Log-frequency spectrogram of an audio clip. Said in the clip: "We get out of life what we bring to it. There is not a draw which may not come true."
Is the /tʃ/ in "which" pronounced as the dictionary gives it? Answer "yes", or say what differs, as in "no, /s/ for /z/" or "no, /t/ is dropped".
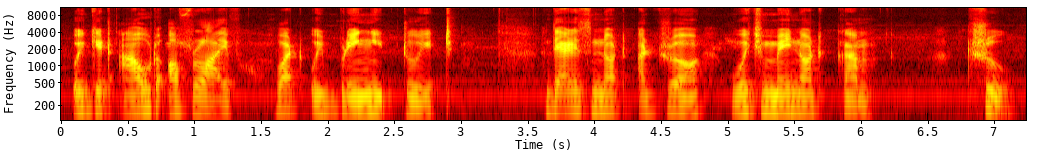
yes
